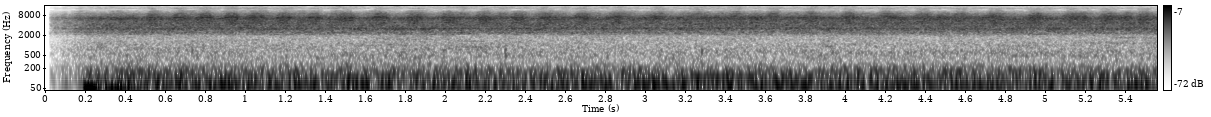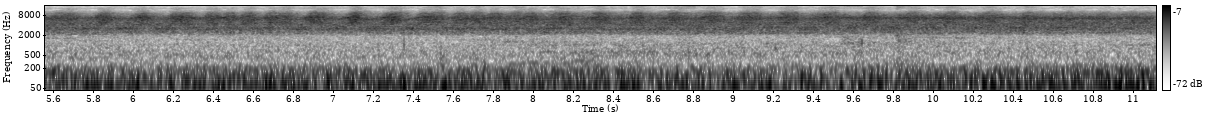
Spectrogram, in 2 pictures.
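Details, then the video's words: Cicada singing in a continuous loud, harsh buzzing hiss, high-pitched and steady throughout with a faint rapid pulsing, no other clear sounds. "Voice of cicada.(Semi.)"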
